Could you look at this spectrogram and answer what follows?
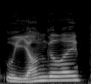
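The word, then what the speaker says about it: Uiagalelei: In fact, he missed the one loss this season, although you cannot put that loss on the quarterback game because DJ, I'm going to butcher his name up, but I believe the best way to say his name is DJ Uyunglele, that's what I've heard commentators say, had performed some fantastic football against Notre Dame.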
